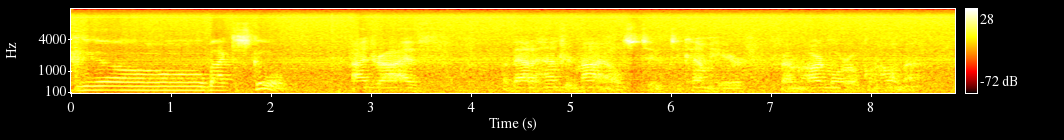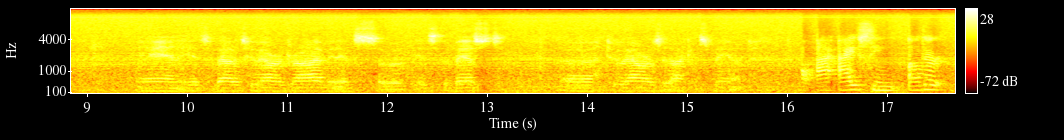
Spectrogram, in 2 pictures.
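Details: Adult person who stutters and attends a stuttering support group, in a 1988 recording.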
